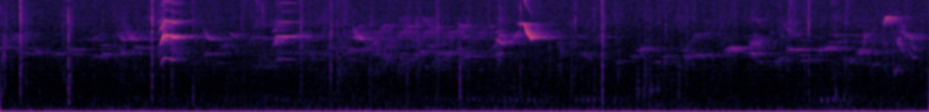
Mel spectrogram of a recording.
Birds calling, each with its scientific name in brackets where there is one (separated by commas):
Iiwi (Drepanis coccinea), Hawaii Amakihi (Chlorodrepanis virens), Chinese Hwamei (Garrulax canorus)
